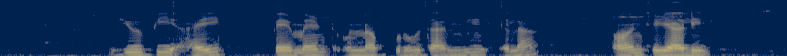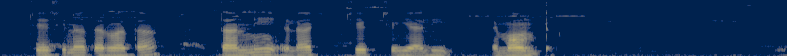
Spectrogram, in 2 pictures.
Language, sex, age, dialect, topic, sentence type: Telugu, male, 56-60, Telangana, banking, question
